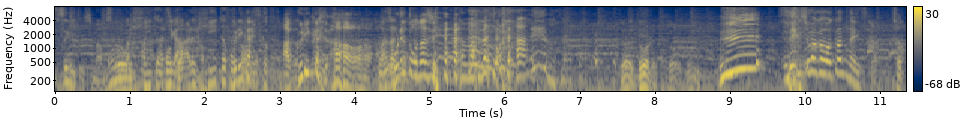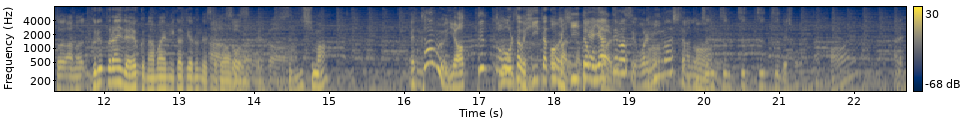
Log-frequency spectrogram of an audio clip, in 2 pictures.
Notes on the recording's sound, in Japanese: 公開収録ラスト！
